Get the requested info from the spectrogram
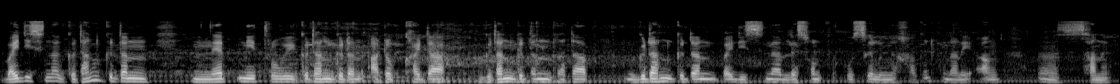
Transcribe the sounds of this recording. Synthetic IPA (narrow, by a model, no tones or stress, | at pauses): bajdisinaɡɯdanɡɯdanː | et̚nitʰɾɔwiɡɯdanɡɯdana̰dɔp̚kʰajdaɡɯdanɡɯdanɾadap̚ɡɯdanɡɯdanbajdisinalesɔnpʰɔɾkʰusɯlɯŋnɯhaɡɯnkʰɯnanɯja̰ŋ | sa̰nɯ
